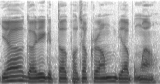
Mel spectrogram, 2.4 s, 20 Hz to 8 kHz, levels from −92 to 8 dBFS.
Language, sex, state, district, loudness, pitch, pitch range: Garo, male, Meghalaya, West Garo Hills, -13 LUFS, 120 Hz, 110-125 Hz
